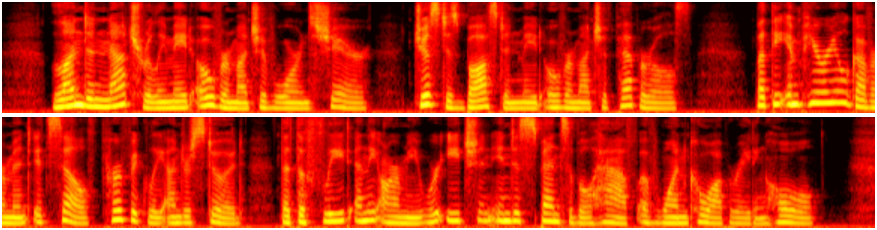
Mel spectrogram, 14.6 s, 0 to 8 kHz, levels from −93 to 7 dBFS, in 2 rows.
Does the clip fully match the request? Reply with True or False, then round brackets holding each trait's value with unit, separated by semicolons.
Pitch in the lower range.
False (170 Hz)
